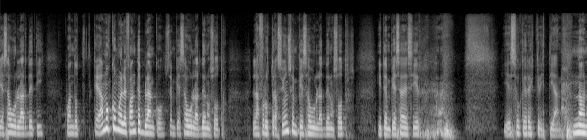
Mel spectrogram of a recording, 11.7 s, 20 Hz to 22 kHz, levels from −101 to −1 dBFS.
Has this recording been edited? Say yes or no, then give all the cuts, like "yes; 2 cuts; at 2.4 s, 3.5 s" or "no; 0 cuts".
no; 0 cuts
